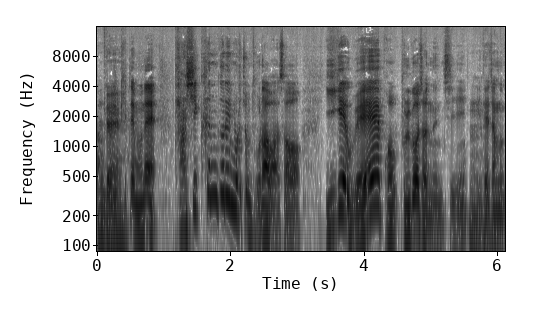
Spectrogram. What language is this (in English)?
Korean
